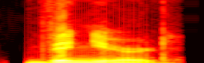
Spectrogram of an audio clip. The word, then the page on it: vineyard: American English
